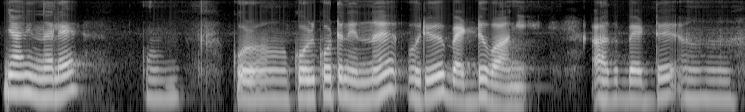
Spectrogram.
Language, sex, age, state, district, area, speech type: Malayalam, female, 18-30, Kerala, Kozhikode, urban, spontaneous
